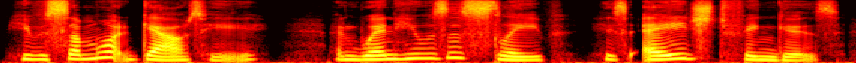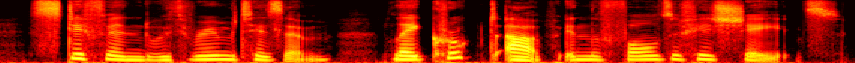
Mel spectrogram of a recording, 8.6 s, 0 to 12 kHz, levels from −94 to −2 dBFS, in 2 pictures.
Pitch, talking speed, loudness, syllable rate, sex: 210 Hz, 170 wpm, -22 LUFS, 4.8 syllables/s, female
